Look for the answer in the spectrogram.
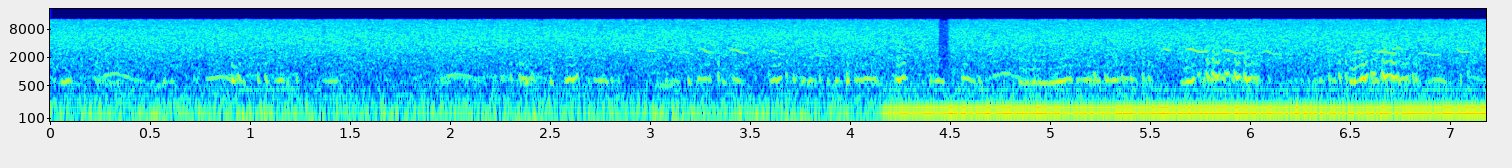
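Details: Cahow, or Bermuda petrel, calling after a pair returned to Nonsuch Island on 29 October 2018. Rapid runs of wavering, quavering mid-pitched notes come in quick succession over constant low background rumble, with a faint steady hum later.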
